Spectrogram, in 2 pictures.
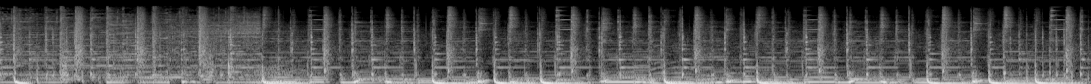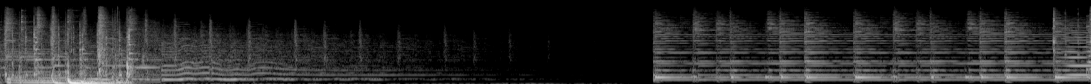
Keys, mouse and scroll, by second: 0.4-1.7 drag, 2.3 click, 3.0 shift+a, 4.0 click, 4.4-6.0 drag, 6.0 shift+d, 6.2 middle click, 6.5-7.5 drag, 7.8 drag, 8.1-9.6 drag, 9.9 shift+click, 10.5 middle click, 10.7 click, 11.6 middle click, 11.8 click, 12.1 x, 12.2 ctrl+shift+click, 12.5 x, 12.8 middle click, 13.7 shift+a, 16.6 shift+a, 17.8-18.9 drag, 19.7-21.8 drag.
